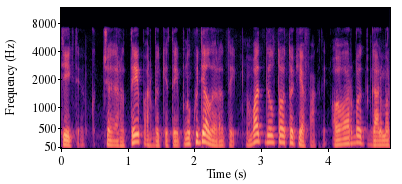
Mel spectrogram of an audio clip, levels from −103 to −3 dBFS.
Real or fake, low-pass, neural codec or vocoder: real; 7.2 kHz; none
